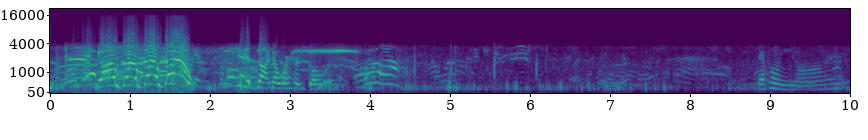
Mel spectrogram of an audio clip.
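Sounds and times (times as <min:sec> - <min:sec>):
distant shouts and calls: 0:00.0 - 0:04.5.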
